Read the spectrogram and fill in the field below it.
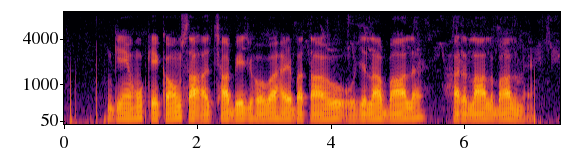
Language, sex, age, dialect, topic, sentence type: Magahi, male, 51-55, Central/Standard, agriculture, question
